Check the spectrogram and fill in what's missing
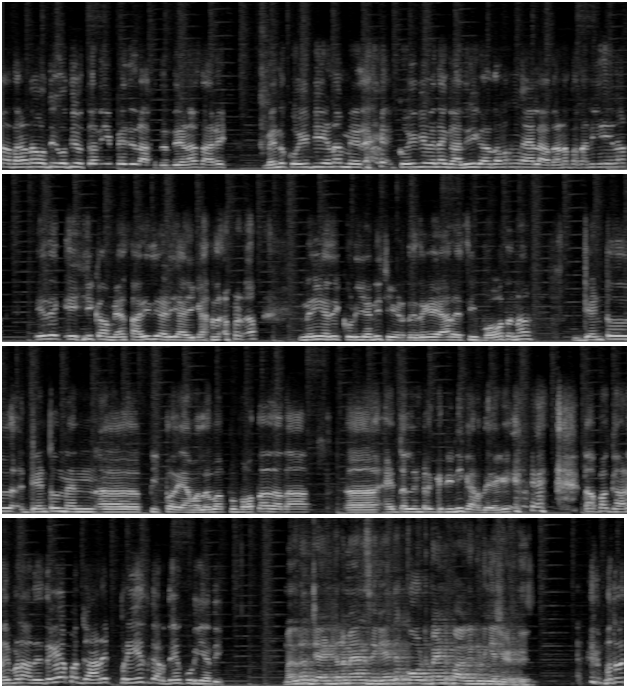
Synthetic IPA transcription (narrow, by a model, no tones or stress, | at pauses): aːd̪aːɦnaːoːd̪iːoːd̪iːʊt̪ːãːniːmeːd͡ʒɾəkʰd̪ɪ̃nd̪eːɦːnaːs̬aːɾeː | mɛ̃ːnũːkoːiːbiːɦɛːnaːmɛkoːiːʋiːmɛːnãːɡəlʋiːkəɾd̪aːmãːnũːɛ̃ːləɡd̪aːñaːp̬ət̪aːnĩːɛːnaː | eːd̪eːeːɦiːkəmɛ̃ːsaːɾiːt̪jaːɽiːaːiːkəɾd̪aːnaː | nə̃ĩːəsĩːkʊɽijãːnĩːt͡ʃʰeːɽd̪eːsəɡeːjaːɾəsĩːbɔːt̪naː | d͡ʒɛ̃ːɳʈəld͡ʒɛ̃ːɳʈəlmɛ̃ːnpiːpəlãːmət̪ləbaːpãːbɔːt̪azjaːd̪aː | ɛd̪ələɳɖəɾɡɾiːnĩːkəɾd̪eːɛɡeːt̪ãːp̬ãːɡaːɽ̃ẽːbəɽ̃ãːd̪eːs̬ɪɡeːəpãːɡaːɽ̃ẽːpɾeːzkəɾd̪eːɦãːk̬ʊɽɪjãːd̪iːmət̪ləbd͡ʒɛ̃ːɳʈəlmɛ̃ːns̬ɪɡeːt̪eːkoːʈbɛ̃ːɳʈpaːɡeːkʊɽɪijãːt͡ʃʰeːɽd̪ḛːs | mət̪ləb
